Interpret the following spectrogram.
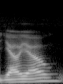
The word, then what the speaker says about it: Yaoyao: And then we can move on to Yaoyao, which in Cantonese is yu. The specific tone is the Cantonese fourth tone, which is actually kind of difficult to pronounce. It's kind of a low falling tone, so I may be pronouncing it slightly weirdly, but it should still be correct. The Japanese is yo, and then in the Mandarin is Yaoyao.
